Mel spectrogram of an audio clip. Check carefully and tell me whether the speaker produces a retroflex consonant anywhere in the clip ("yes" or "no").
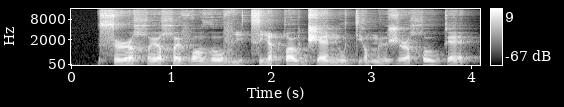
no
